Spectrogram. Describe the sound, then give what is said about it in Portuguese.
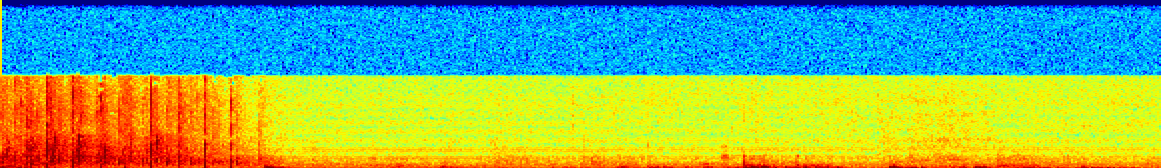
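A brief burst of dense group applause for a newly sworn-in councillor in the municipal council chamber of Riqueza, Santa Catarina, Brazil, lasting under three seconds before fading into quiet with faint murmurs and low rumbling movement. “Uma salva de palmas.”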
